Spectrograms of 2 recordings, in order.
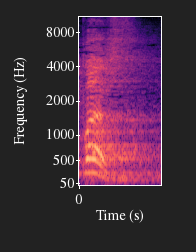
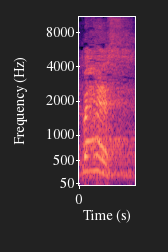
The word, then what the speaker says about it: Perth: I am going to Perth. Bukan pest. Kalau pest penyakit. Perth.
